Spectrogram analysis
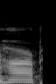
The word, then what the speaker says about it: HAARP: Let me just touch on HARP very quickly. The acronym, or the word HARP, it's spelled HAARP, stands for High Frequency Active Auroral Research Program.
